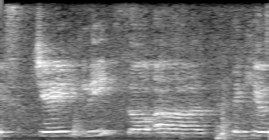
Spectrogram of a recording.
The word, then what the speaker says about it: Jie: I'm my name is j and the pronunciation it's like letter j j j it's my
